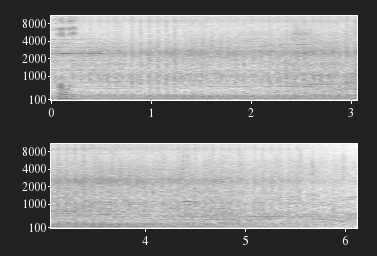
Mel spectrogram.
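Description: A steady mechanical drone with a low hum, swelling slightly in the middle and fading toward the end.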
